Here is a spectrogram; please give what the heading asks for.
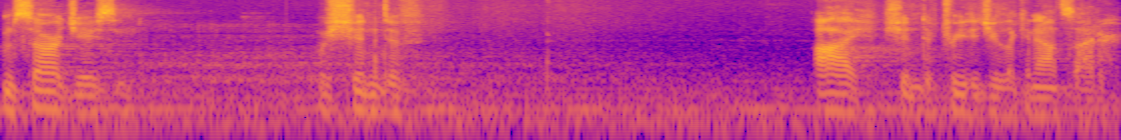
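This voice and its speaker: A man's voice: on the low side, moderate pace, natural voice. A man playing an earnest, kindly young vigilante in a video game, speaking sincerely and openly. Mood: apologetic. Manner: earnest, animated, apologetic. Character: earnest, kindly young male vigilante, eldest brother type. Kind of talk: video game cutscene acting. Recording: long reverb, clear background noise.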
